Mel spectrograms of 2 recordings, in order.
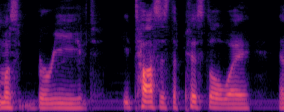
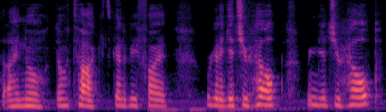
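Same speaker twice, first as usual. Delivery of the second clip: higher-pitched, anxious comforting; acted panic while trying to soothe; frantic reassurance; 6 semitones higher than usual. Min tells wounded friend not to talk, frantic reassurance.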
